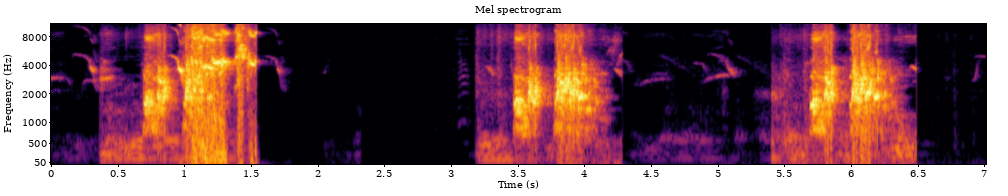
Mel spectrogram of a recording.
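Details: Three loud, scratchy bursts from a farm quail recorded in a natural environment, each quickly stuttered into two or three harsh pulses, spaced about two and a half seconds apart.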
